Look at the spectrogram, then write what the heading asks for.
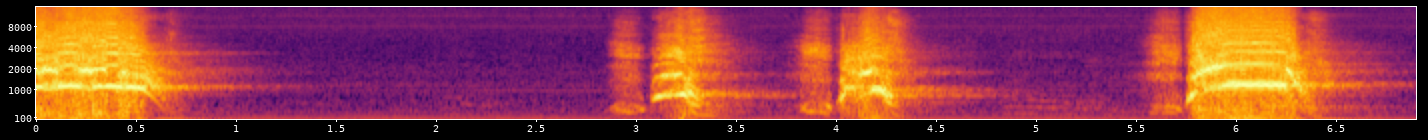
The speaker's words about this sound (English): And as these poor souls cursed and shrieked, they rose and shrieked again and then sank into the water to rise no more. So you hear them shouting and shrieking.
